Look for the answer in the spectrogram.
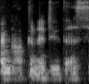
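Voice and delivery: low, fast whisper.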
